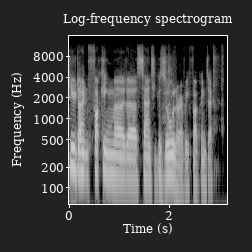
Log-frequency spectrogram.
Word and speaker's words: Cazorla: It's Cazorla, that's how you say it.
